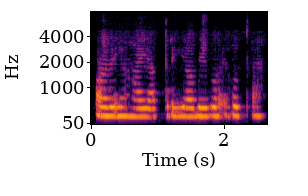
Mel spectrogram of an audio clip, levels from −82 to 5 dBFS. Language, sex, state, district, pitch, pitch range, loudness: Hindi, female, Bihar, Gopalganj, 235 Hz, 230-240 Hz, -18 LUFS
